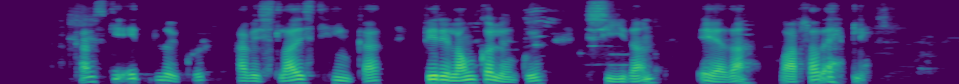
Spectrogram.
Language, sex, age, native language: Icelandic, male, 40-49, Icelandic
